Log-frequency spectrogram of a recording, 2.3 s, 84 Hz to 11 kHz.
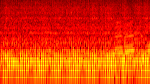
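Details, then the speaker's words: Jenny air compressor, 3 hp electric motor, K pump, in start-stop mode, starting at 100 psi and running to 125 psi. Steady motor and pump drone with quick even pulsing, no knocks or squeals; building pressure normally. "okay now what I'm going to demonstrate on this K pump is what a machine sounds like obviously in start stop operation okay and I'm going to turn this machine on we're already at 100 lb of pressure so it's going to run a short"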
